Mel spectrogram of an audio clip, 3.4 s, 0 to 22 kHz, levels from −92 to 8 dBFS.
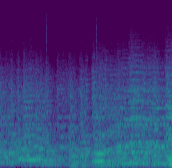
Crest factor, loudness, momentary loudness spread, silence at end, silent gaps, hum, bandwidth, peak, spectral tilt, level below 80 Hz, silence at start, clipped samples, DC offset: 18 dB; -42 LUFS; 7 LU; 0 s; none; none; 13 kHz; -22 dBFS; -7 dB/octave; -60 dBFS; 0 s; under 0.1%; under 0.1%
